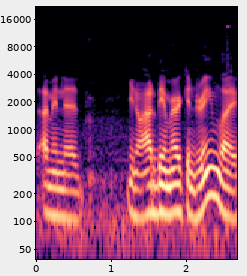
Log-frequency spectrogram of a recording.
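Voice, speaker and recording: A man of medium pitch speaks at a moderate pace with fairly even intonation over noticeable background noise. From Albuquerque, New Mexico. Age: 30s. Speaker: homeless man. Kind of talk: street interview.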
